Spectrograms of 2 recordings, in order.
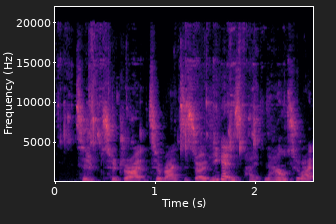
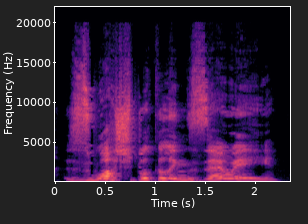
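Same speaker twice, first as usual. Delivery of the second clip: loud, slow, relished pirate name-call; 3 semitones higher, 9 dB louder, much slower than usual. Pretend. Host gives Zoe a pirate name, loud playful pirate. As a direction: stretch it out like a swaggering mock pirate.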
